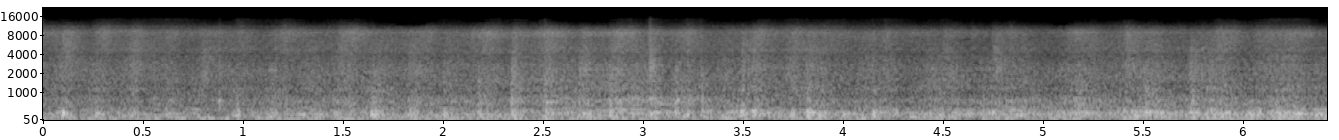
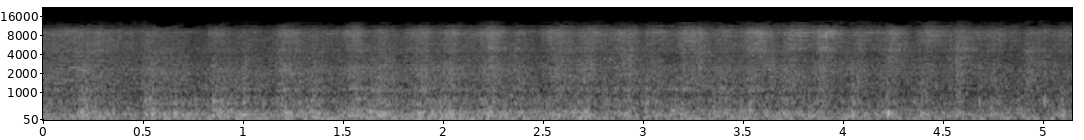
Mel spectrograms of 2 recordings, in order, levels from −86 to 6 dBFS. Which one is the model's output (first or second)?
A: first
